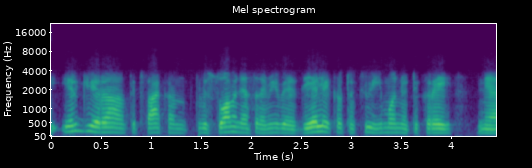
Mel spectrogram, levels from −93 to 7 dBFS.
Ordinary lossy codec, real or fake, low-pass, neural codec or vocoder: Opus, 16 kbps; real; 9.9 kHz; none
